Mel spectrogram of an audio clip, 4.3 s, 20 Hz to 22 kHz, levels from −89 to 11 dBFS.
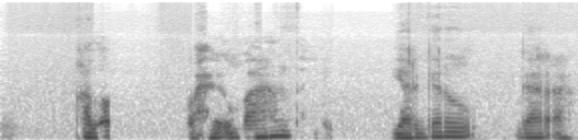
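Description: From the very start to 0.13 s, a faint second voice sits underneath the speech, roughly 25 dB below it, and brief. This is the other side's voice leaking through, most likely because the talker's loudspeaker played the far end into the microphone and the echo canceller left a remnant of it in the outgoing signal.

Four times the speech then sags while, presumably, the far end is talking too. From 0.72 to 0.85 s it drops by about 10 dB. From 1.37 to 1.9 s there is only a slight dip of a few decibels. From 2.21 to 2.52 s it nearly vanishes, down by around 25 dB. From 2.8 to 2.98 s it falls by about 20 dB. This pattern is speech suppressed in double talk. The echo canceller could not tell the local talker apart from the loudspeaker echo, so it likely turned everything down together.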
